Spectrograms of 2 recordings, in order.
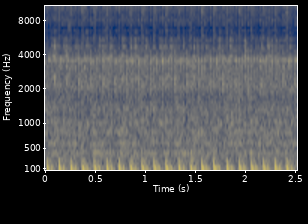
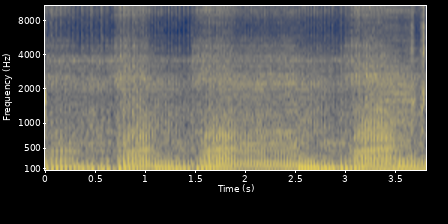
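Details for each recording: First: Yamaha Jupiter Z that had a loud knocking clutch noise, fixed by adding one ring (shim) and changing the black, old oil. Now a steady, even single-cylinder idle at about nine beats a second with no knock: normal idle; an exhaust leak is noted. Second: Yamaha Jupiter Z motorcycle after fixing noisy clutch with an added ring: engine now smooth, but rough puffing chuff and irregular clatter at the pipe reveal a leaking exhaust.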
